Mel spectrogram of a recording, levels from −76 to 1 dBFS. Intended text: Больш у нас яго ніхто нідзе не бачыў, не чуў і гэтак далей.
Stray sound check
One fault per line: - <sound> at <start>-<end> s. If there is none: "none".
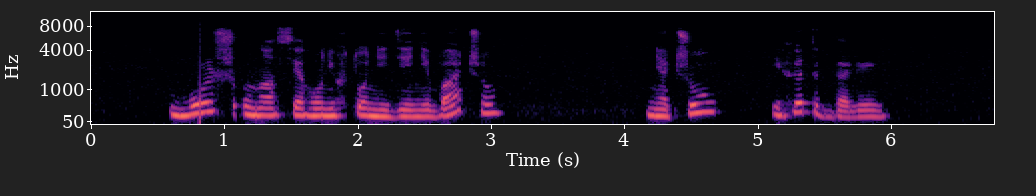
none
